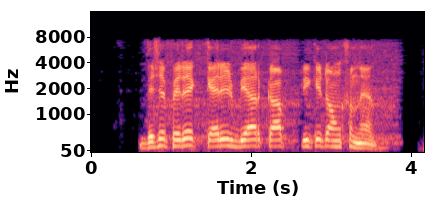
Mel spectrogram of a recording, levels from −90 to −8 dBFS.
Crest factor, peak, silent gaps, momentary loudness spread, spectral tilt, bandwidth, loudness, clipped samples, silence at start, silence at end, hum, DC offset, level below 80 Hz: 16 dB; 0 dBFS; none; 12 LU; -4 dB/octave; 8 kHz; -14 LUFS; under 0.1%; 0.6 s; 0.3 s; none; under 0.1%; -52 dBFS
